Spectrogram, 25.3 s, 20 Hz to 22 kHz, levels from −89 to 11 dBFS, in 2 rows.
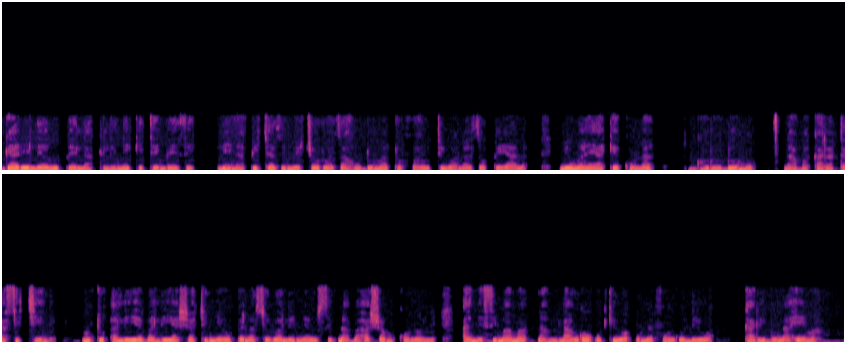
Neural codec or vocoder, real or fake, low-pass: none; real; 7.2 kHz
